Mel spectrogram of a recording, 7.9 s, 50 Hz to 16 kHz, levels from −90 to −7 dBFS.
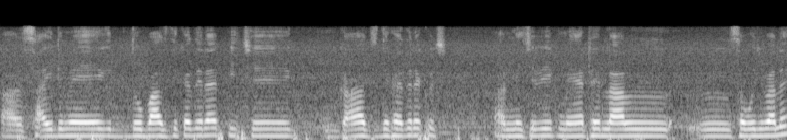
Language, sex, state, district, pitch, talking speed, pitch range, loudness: Hindi, male, Uttar Pradesh, Hamirpur, 170 Hz, 105 wpm, 170-175 Hz, -18 LUFS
